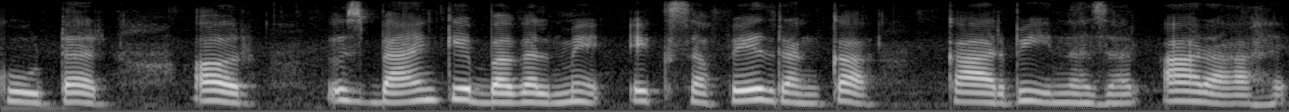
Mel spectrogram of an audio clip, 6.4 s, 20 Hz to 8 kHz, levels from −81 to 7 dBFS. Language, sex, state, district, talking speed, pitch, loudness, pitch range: Hindi, female, Maharashtra, Chandrapur, 160 wpm, 210 Hz, -17 LUFS, 195-230 Hz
